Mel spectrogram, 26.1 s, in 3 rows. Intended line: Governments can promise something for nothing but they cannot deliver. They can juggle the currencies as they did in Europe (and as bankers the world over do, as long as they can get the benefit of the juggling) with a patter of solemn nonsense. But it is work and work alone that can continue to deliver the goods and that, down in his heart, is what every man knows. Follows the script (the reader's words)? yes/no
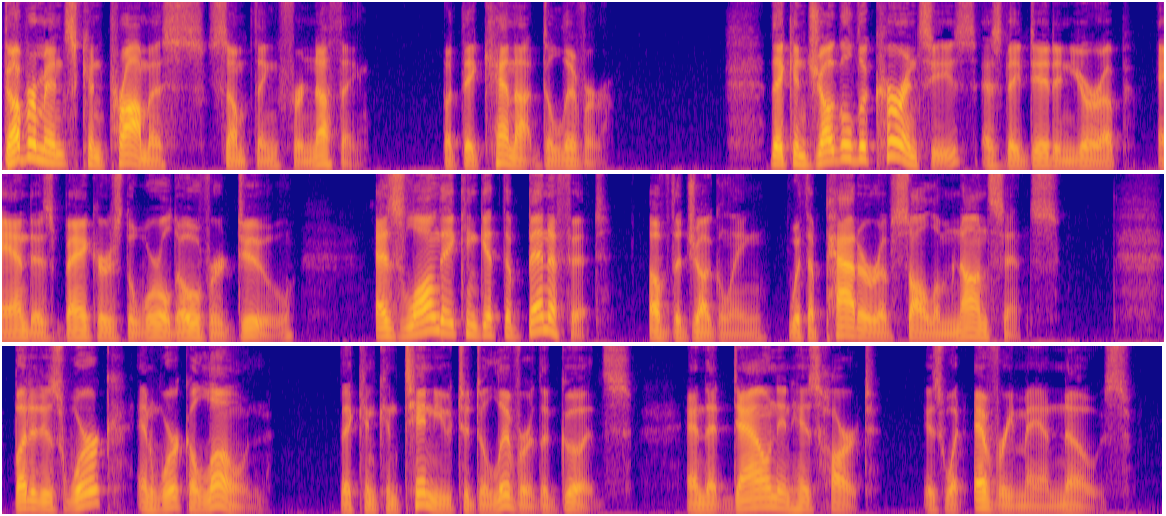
no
